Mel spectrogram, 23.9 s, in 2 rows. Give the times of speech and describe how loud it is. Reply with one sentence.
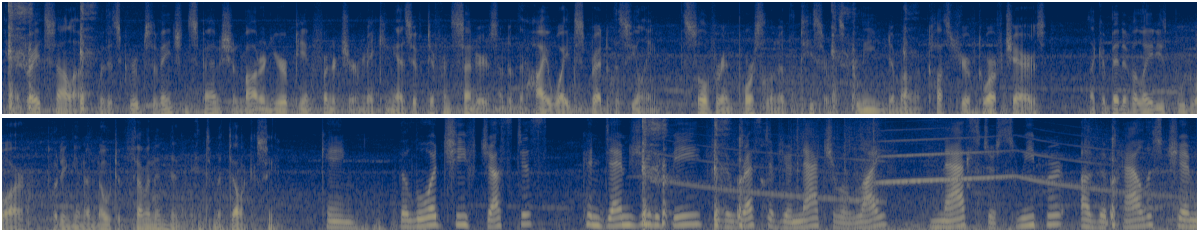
You can hear the speech from 0.0 to 23.8 s, at a steady volume.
